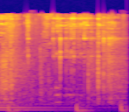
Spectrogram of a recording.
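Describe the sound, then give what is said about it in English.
A bunch of keys jangles, a bright metallic clinking that comes in a few quick shakes with small taps between, no voices. “Have you got the keys? Yes.”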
